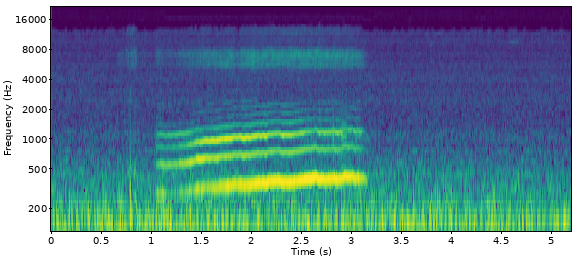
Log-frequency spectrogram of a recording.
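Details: A female house cat named Athena, a lifelong snorer since kittenhood, lets out one drawn-out whistled snore of about two seconds that gently climbs in pitch, with a soft low rumble beneath.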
